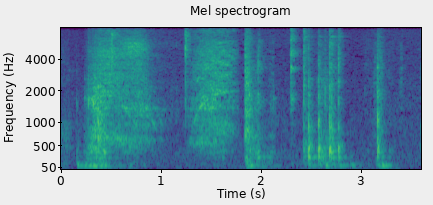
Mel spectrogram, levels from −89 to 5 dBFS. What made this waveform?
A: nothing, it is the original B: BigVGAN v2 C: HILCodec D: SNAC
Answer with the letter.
B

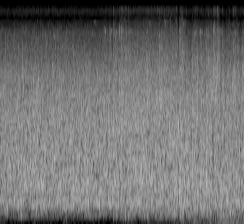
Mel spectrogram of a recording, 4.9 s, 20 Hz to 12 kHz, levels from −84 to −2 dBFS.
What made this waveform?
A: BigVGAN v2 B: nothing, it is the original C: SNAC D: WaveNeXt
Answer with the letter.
B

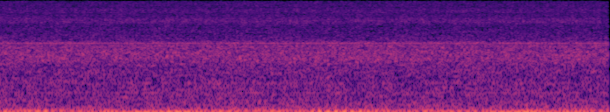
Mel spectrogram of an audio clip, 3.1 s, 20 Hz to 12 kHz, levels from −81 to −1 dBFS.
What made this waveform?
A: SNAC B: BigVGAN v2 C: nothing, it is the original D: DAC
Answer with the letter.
C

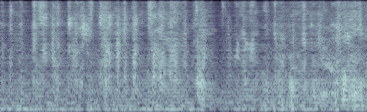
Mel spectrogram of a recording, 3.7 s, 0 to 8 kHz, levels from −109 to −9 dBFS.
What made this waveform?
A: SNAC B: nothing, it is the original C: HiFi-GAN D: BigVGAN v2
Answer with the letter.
C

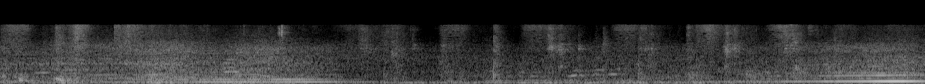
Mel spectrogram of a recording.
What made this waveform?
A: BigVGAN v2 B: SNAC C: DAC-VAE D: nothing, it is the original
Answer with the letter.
D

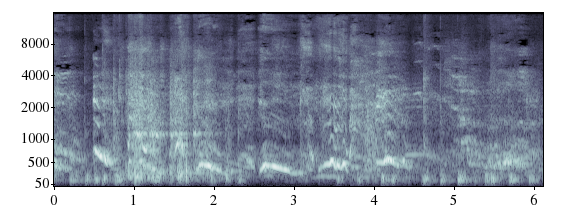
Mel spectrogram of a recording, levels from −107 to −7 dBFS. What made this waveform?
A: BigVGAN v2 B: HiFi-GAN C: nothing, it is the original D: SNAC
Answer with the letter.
C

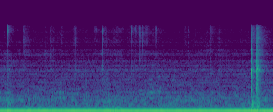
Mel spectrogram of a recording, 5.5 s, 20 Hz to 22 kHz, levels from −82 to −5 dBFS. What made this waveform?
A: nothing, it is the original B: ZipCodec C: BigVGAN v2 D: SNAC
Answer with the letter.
D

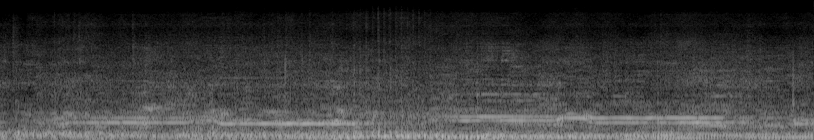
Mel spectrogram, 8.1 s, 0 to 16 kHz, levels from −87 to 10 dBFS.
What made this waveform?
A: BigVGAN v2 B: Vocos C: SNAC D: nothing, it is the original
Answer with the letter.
C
